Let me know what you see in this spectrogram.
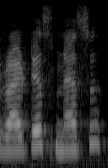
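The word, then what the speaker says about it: righteousness: Next word है राइटियसनेस। इस word में साइलेंट लेटर जी पर सर्कल करना है।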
